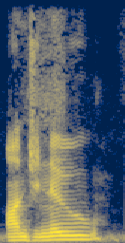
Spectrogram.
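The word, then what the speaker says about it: Aunjanue: Anjanou Ellis? That's a guess. – Yes. – Or King Richard. Close. It's close to that. That's correct.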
